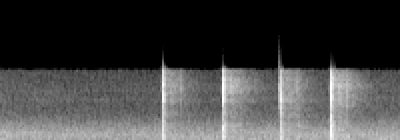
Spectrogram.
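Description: Four short, sharp clicks about a third of a second apart, from computer keys being pressed.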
